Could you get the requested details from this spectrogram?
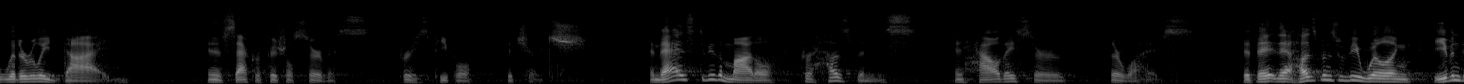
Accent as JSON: {"language": "English", "region": "Missouri", "country": "United States", "tie": "born or raised there", "said": "I was from Missouri"}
